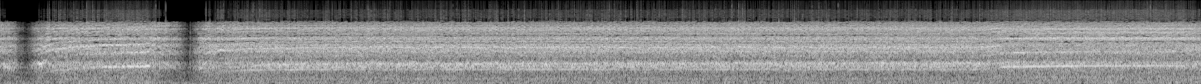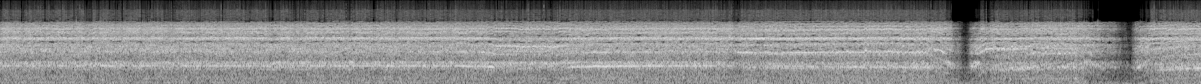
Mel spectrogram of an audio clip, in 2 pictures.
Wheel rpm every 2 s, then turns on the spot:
130, 170, 200, 200, 200, 230, 230, 230, 230, 230, 180, 120.
22-24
